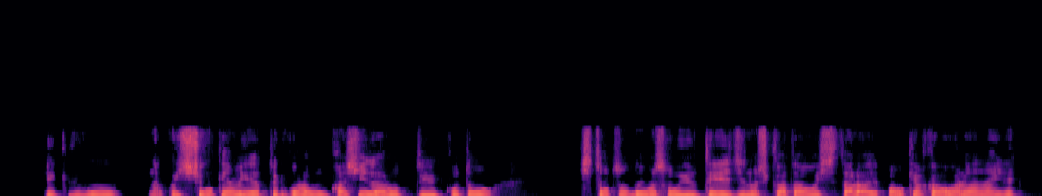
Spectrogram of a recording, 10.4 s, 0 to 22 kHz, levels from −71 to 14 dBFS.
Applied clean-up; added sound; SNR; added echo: neural mask model DeepFilterNet 3.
